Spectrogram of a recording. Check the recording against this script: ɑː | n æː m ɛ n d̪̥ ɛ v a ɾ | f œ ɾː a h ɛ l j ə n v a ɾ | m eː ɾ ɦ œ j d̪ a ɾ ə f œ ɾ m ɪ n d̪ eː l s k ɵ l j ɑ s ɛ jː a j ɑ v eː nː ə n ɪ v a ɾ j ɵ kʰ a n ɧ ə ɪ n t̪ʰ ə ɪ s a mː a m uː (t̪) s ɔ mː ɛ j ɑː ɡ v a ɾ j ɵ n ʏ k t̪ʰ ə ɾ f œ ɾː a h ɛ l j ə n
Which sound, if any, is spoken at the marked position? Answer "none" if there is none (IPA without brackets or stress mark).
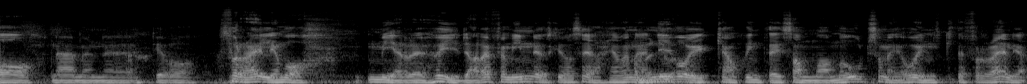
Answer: d̪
